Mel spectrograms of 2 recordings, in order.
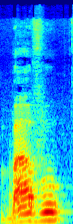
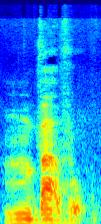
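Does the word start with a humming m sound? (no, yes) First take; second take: no; yes. First: The word starts directly with a b sound. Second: The word starts with an m before the b. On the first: "if M was not there, it would have been called Bavu" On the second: "because of the M, they say Mbavu"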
